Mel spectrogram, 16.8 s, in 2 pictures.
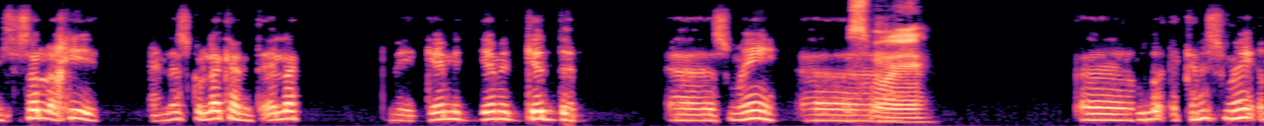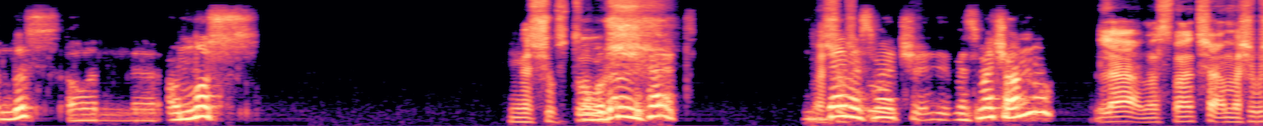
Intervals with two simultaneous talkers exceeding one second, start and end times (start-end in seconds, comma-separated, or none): none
